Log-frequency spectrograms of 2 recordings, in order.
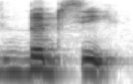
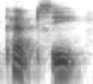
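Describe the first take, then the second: First: The word is said with B sounds. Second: The word is said with P sounds. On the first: This is how people in Saudi say it. "the way they pronounce it is Bibsi" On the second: This is the usual way to say it. "instead of Pepsi"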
